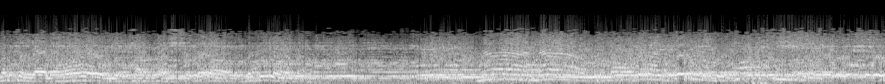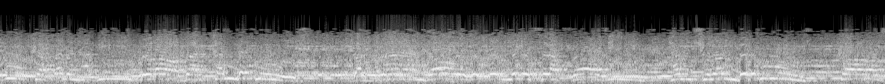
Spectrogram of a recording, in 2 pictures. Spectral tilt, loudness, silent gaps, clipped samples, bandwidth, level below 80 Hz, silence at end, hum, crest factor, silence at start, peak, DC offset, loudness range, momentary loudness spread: -7.5 dB/octave; -5 LUFS; none; 2%; 7.8 kHz; -28 dBFS; 0 s; none; 4 dB; 0 s; 0 dBFS; under 0.1%; 2 LU; 2 LU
